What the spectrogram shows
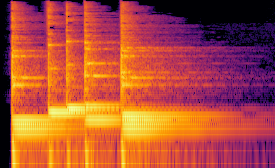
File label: notifications, Naughty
